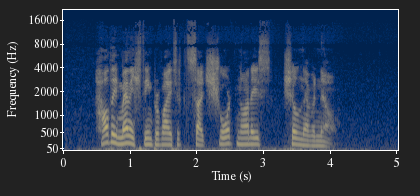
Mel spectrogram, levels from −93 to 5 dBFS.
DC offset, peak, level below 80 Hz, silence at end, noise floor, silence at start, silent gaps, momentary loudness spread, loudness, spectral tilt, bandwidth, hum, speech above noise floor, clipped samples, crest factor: under 0.1%; -12 dBFS; -52 dBFS; 0.95 s; -65 dBFS; 0.5 s; none; 11 LU; -30 LUFS; -4.5 dB/octave; 16.5 kHz; none; 35 dB; under 0.1%; 20 dB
